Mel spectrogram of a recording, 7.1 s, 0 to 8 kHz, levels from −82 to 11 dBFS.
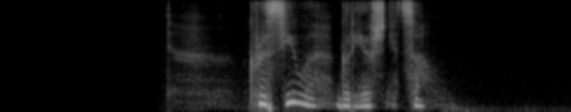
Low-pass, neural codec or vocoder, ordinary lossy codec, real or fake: none; codec, 16 kHz, 0.5 kbps, X-Codec, WavLM features, trained on Multilingual LibriSpeech; none; fake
